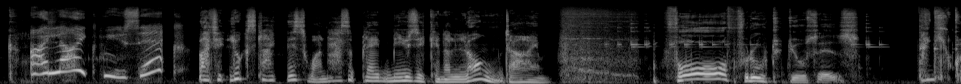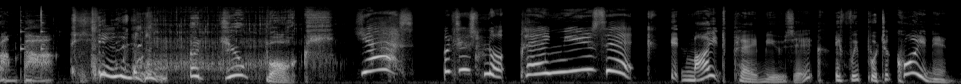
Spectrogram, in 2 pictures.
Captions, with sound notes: - I like music! - But it looks like this one hasn't played music in a long time... (blows) - Four fruit juices. - (Granny whispering) Thank you, Grandpa! - (children giggling) - A jukebox!? - Yes... But it's not playing music. - It might play music if we put a coin in.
